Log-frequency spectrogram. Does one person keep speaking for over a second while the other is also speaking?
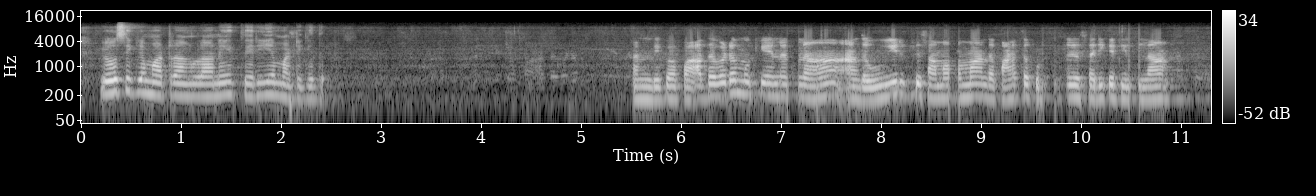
No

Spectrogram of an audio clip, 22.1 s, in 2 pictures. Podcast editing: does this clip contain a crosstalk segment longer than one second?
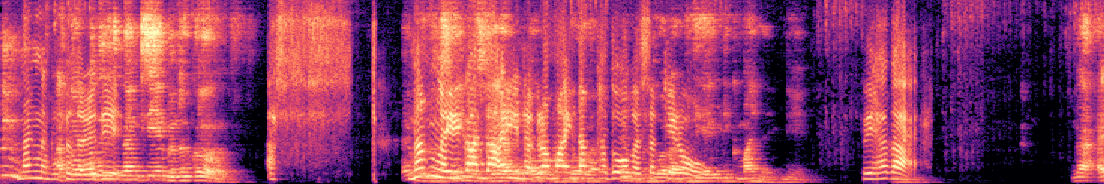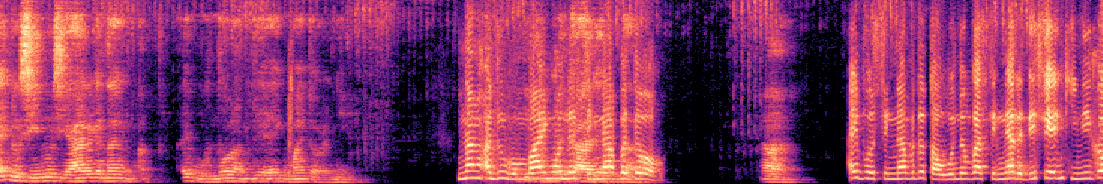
Yes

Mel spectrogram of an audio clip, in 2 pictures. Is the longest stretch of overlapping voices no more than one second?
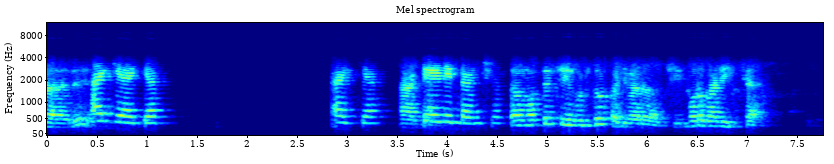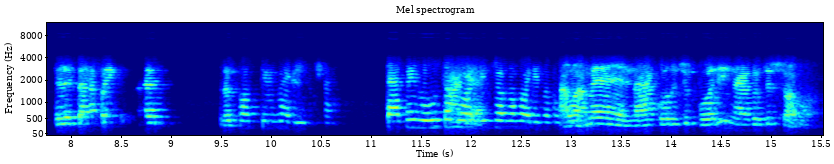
Yes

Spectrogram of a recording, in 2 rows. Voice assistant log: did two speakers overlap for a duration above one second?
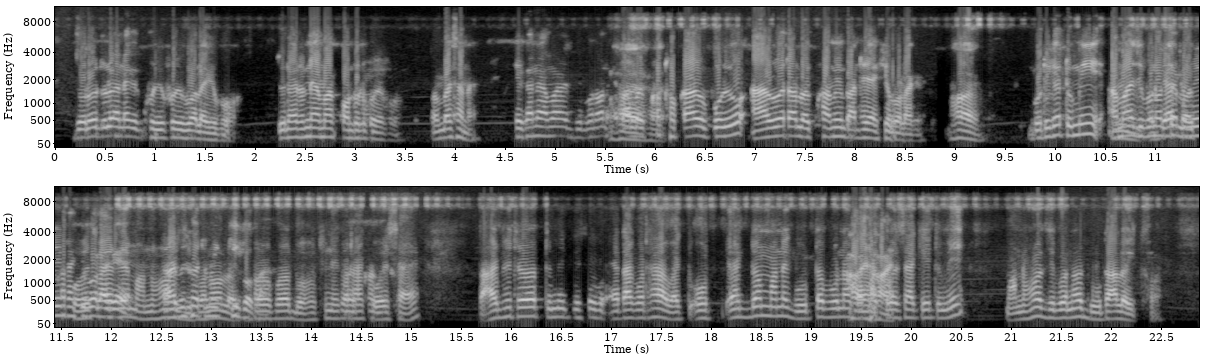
Yes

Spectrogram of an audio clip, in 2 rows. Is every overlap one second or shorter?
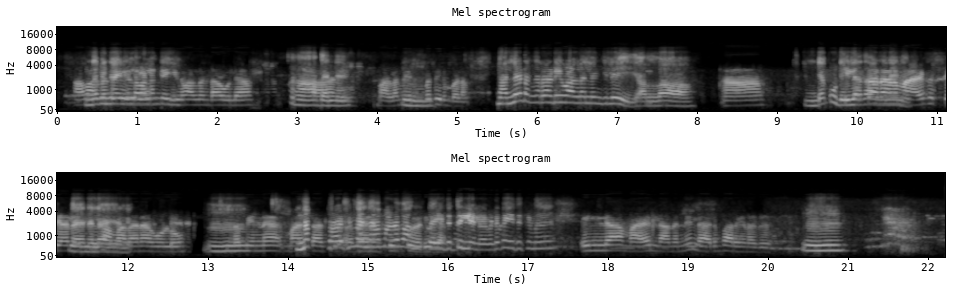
No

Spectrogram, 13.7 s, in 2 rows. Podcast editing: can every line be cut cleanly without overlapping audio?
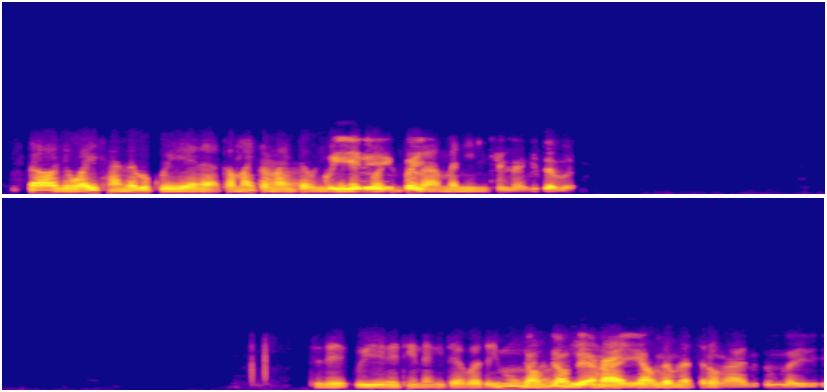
No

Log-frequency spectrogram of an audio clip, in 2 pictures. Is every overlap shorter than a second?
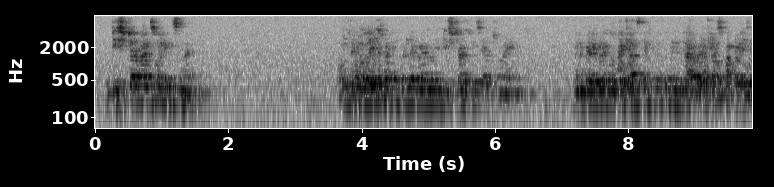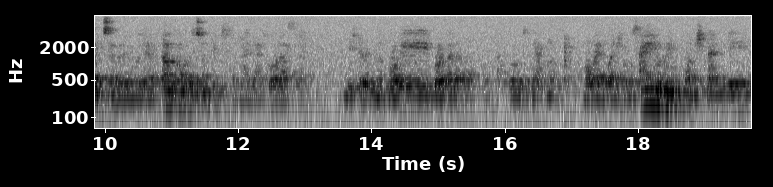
No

